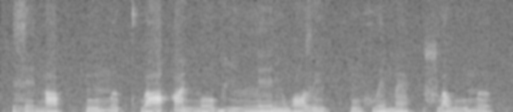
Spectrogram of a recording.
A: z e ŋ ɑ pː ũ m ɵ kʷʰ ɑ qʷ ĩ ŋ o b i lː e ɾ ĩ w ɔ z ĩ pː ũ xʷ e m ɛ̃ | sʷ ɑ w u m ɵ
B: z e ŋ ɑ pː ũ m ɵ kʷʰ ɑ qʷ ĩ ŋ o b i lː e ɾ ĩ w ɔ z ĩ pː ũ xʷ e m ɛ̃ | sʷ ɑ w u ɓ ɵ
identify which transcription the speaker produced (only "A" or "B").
A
